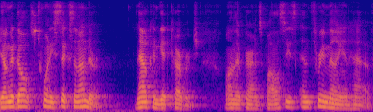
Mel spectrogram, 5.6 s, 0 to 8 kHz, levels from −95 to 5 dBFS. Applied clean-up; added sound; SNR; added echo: none; Marimba, xylophone; 18 dB; reverberation time 0.4 s.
